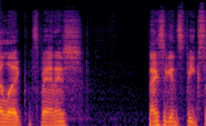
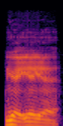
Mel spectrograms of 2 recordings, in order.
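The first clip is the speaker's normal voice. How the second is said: ordinary talk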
